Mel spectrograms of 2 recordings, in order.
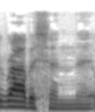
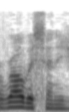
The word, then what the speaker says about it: Robison: And Willard Robison, or Robison, as he would pronounce it both ways, in the Panda Troubadours, in our theme, Wake Up Chillin'.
